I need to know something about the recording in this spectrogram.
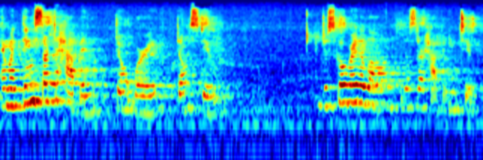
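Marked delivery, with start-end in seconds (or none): none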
